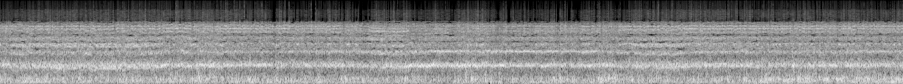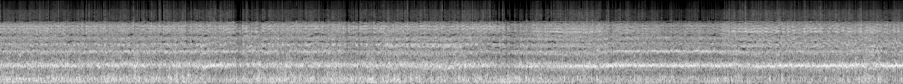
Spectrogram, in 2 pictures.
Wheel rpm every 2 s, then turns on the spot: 220, 230, 230, 230, 230, 230, 220, 220, 220.
none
